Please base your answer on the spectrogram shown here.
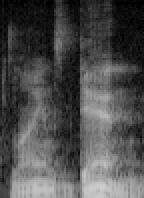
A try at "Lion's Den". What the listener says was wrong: Yeah, not dead. Den.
